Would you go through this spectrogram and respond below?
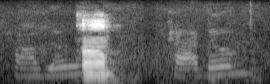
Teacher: Battle, paddle. And you can hear that puff of air at paddle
